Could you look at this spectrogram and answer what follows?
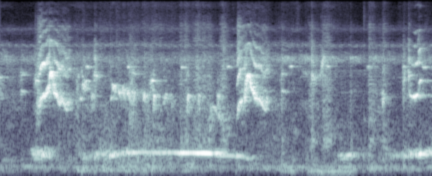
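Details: Ruby-throated bulbul singing actively in an aviary, bursts of sharp chirps and buzzy notes roughly every three seconds, over a steady low humming tone.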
